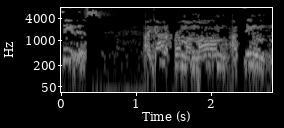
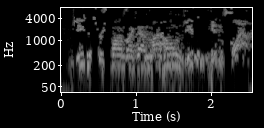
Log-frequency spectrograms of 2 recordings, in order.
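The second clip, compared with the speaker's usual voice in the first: usual speaking voice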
